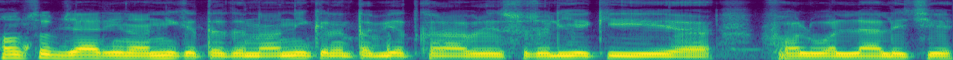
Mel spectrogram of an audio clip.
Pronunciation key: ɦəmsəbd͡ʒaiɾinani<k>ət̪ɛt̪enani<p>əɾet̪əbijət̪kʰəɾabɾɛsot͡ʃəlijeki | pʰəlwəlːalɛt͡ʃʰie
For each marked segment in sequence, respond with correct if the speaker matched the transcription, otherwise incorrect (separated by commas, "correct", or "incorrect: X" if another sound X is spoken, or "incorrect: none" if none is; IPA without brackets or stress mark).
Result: correct, incorrect: k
